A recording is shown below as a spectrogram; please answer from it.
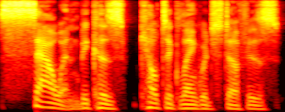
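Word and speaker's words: Samhain: s a m h a i n s a m h a i n but it is pronounced sin because celtic language stuff is very strange.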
